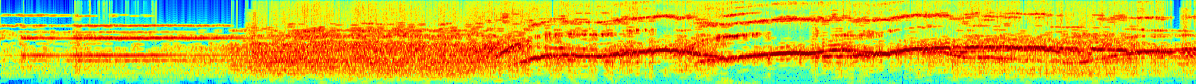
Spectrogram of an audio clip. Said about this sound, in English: Every time I hear fire engines at night, I think of Harrison Murdoch and the Santilli case. That's how the Santilli case started, with a fire at the Santilli Murdoch paint factory.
